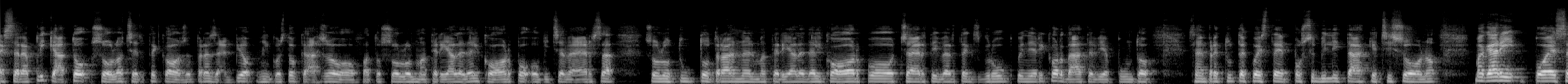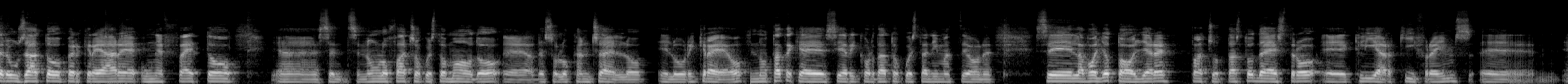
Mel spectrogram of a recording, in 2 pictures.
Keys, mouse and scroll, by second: 0.4-1.7 drag, 11.3-13.7 drag, 16.7 shift+space, 21.7 click, 26.9-29.9 drag.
